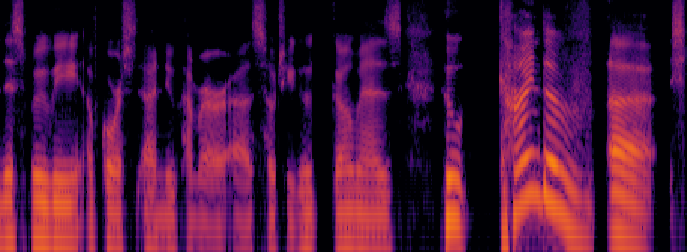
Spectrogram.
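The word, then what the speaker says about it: Xochitl: And a newcomer, I don't know how to pronounce her name, so I'm just gonna go for it. It's Sochi.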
